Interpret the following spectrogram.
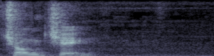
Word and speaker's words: Chongqing: pretty nice comeback ish it's actually pronounced chongqing according to one of my Chinese viewers I mean I call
